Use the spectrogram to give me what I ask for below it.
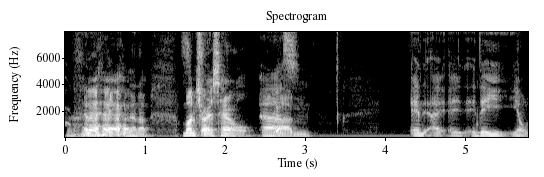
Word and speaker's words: Montrezl: It's actually Montrezl Harrell, I figure out. I've always pronounced the L. – Yeah. – That's an adjustment to me. Because on broadcast sometimes, announcers actually do the same mistake as I do and pronounce L.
